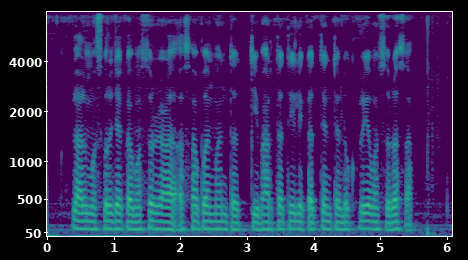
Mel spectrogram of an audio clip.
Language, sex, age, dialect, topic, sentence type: Marathi, male, 18-24, Southern Konkan, agriculture, statement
